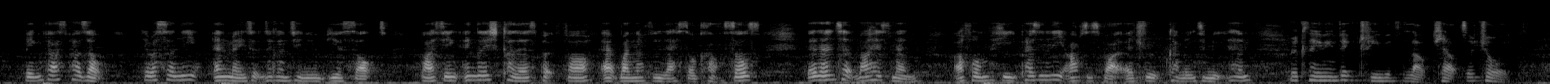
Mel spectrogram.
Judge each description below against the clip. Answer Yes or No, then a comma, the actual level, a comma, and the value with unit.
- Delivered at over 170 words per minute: Yes, average, 185 wpm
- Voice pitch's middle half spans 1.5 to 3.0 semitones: No, average, 3.8 semitones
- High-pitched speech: No, medium, 170 Hz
